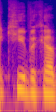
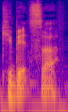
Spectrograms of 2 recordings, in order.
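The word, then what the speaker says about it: Kubica: Rudolph ker Robert kubitza some people say cubika but again as I mentioned before dinina galita the C is s so Robert kubitza Kel kunka Masa kushima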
